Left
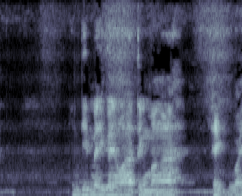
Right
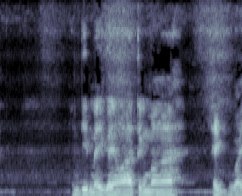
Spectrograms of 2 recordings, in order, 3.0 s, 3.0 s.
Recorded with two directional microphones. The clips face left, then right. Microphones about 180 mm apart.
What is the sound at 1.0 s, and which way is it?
Speech, 50° right (ahead or behind).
